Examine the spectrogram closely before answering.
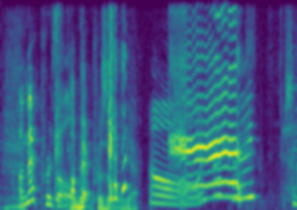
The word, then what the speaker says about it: omeprazole: We call it omnipresol, but that's not how you say it. Omeprazole.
